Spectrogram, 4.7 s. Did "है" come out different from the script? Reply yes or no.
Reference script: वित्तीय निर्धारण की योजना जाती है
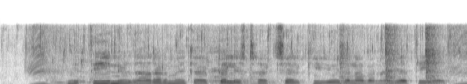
no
